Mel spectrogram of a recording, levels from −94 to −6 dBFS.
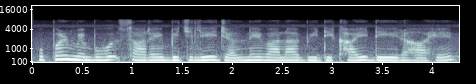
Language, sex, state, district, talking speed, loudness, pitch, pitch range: Hindi, female, Arunachal Pradesh, Lower Dibang Valley, 170 wpm, -14 LUFS, 205 Hz, 195-215 Hz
